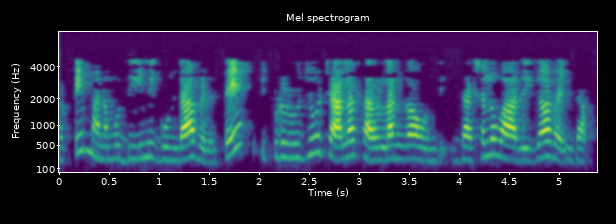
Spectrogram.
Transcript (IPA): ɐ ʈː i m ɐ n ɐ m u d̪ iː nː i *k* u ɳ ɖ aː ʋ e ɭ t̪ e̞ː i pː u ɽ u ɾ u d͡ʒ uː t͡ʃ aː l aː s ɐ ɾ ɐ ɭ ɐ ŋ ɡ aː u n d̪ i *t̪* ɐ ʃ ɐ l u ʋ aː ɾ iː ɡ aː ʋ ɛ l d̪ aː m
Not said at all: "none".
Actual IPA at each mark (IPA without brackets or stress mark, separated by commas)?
ɡ, d̪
